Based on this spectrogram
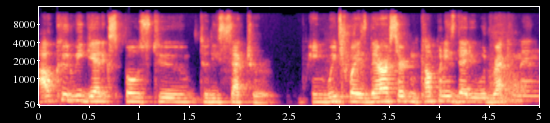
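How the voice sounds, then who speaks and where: A man with a Portuguese accent speaks at a very fast pace. His intonation stays fairly even. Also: fairly high pitch for a man. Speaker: student podcast host. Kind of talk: interview.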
